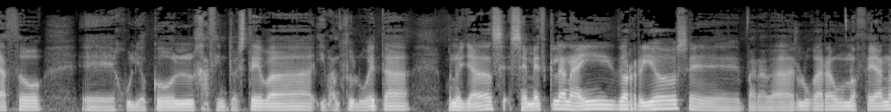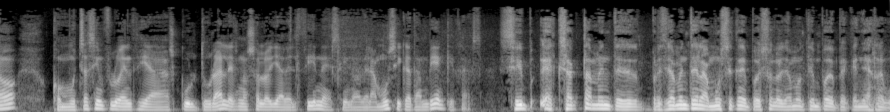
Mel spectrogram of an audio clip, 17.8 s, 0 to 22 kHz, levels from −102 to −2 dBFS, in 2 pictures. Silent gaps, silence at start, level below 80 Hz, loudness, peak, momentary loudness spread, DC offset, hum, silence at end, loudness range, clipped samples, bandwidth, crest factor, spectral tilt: none; 0 s; -56 dBFS; -21 LUFS; -4 dBFS; 10 LU; under 0.1%; none; 0 s; 4 LU; under 0.1%; 17 kHz; 16 dB; -6.5 dB/octave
